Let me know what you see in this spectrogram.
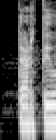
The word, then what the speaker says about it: торты: Торты у нас всегда свежие, с гордостью говорит мне милая девушка в кондитерской на углу. А запомнить-то очень просто. Ударение никуда не уходит с корня торт.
